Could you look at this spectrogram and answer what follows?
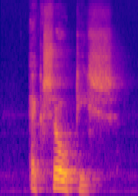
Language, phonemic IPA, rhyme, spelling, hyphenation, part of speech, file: Dutch, /ˌɛkˈsoː.tis/, -oːtis, exotisch, exo‧tisch, adjective, Nl-exotisch.ogg
- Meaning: 1. exotic (foreign, non-native to an area) 2. exotic (foreign or having a foreign appearance, especially in an exciting way)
